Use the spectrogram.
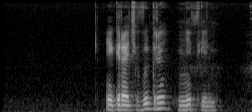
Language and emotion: Russian, neutral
